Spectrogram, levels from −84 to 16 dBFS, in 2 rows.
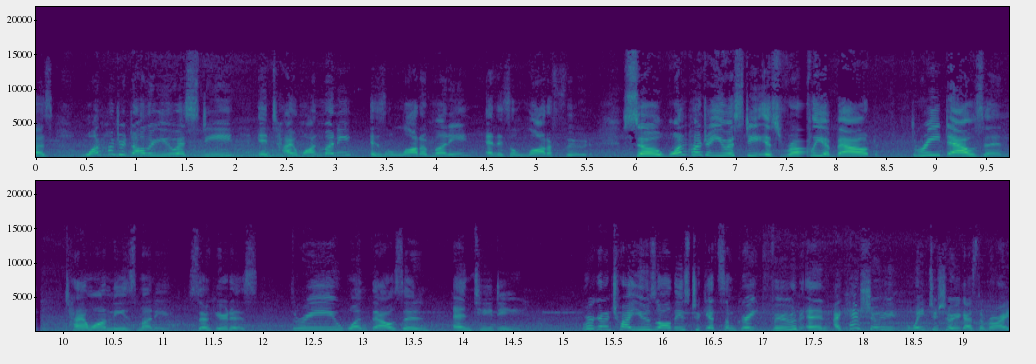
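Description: Short concealed packet loss occurs at 1.03 to 1.07 s and again at 6.51 to 6.55 s. In each case about 20 ms of audio arrived too late for the decoder. The receiver extended the preceding sound for 11 ms and 25 ms respectively before blending back, leaving a brief smear or wobble.

A burst of packet loss follows at 7.63 to 7.73 s, where 80 ms is missing, and at 9.73 to 9.79 s, where 40 ms is missing. Concealment held the last sound for 78 ms and 46 ms while fading it, heard as a short buzz or hiss. The audio then resumes with that stretch gone.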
